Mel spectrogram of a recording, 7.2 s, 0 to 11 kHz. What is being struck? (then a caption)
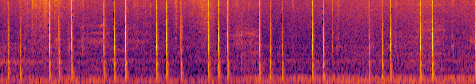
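Glossy laminated hardcover book. A fingertip nail taps and scratches on the glossy laminated cover of a solid hardcover book lying flat. About 25 sharp, dry clicks sound in an irregular rhythm, each bright and dying away almost instantly, over a soft low rumble and faint scratching between the taps.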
